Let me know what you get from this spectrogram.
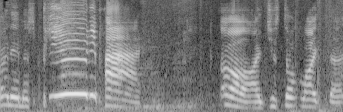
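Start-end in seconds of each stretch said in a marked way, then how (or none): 0.0-1.7 belted out, pitch swooping wildly. Comparing two YouTubers' intros: PewDiePie impression. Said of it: "when PewDiePie does it, he goes like".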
